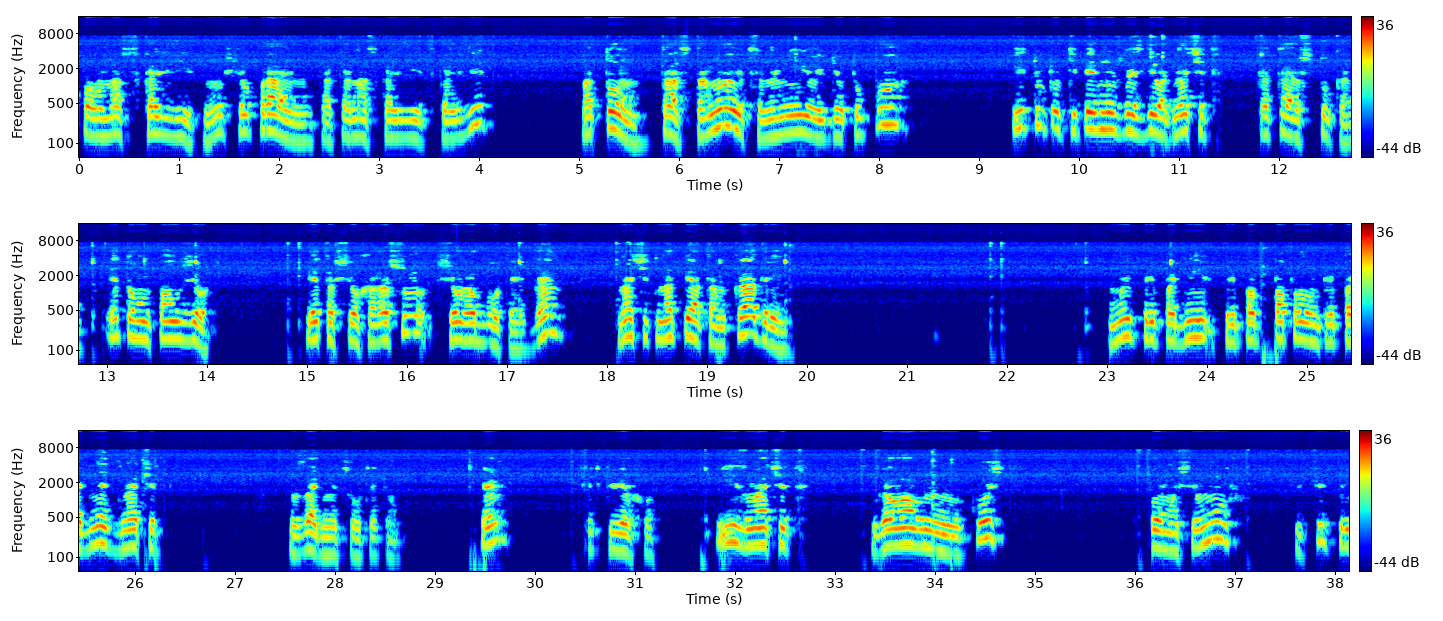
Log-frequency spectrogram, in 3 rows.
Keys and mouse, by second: 10.8 click, 11.8-12.9 middle drag, 13.3 middle click, 14.6 click, 15.3-17.0 middle drag, 19.0 middle click, 21.7 click, 22.7 middle click, 24.4 KP_5, 25.9 KP_3, 29.4 r, 31.7 middle click, 33.2 click, 33.9 KP_3, 37.0-38.1 drag.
